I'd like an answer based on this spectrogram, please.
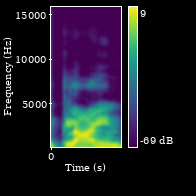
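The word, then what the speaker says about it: climb: MB जब रहता है ना, स्पेलिंग के आखिर में देखिए MB आ रहा है ना, तो B साइलेंट है। क्लाइम, थम, कॉम, लैम और बॉम, तो थम, ठीक है, B का उच्चारण नहीं हो रहा है।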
